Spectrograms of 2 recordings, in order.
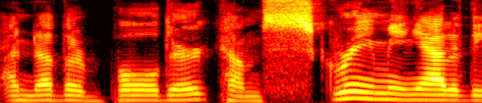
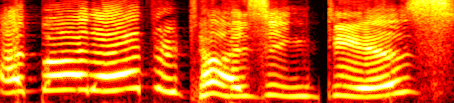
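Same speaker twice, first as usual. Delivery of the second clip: shrill yell, very high and very loud; 11 dB louder than usual. Voicing Myrtle standing up in a game scene: yelling as Myrtle. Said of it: "Myrtle stands up and yells".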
